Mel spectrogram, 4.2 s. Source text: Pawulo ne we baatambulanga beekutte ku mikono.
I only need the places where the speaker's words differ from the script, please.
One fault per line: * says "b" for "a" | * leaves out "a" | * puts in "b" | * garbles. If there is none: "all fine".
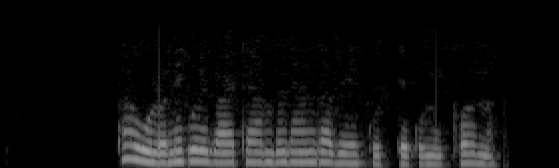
all fine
